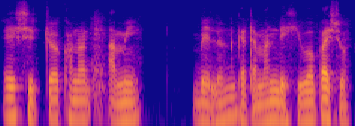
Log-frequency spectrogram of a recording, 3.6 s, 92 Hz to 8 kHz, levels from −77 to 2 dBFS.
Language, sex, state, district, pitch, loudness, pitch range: Assamese, male, Assam, Sonitpur, 110 Hz, -23 LUFS, 100-120 Hz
